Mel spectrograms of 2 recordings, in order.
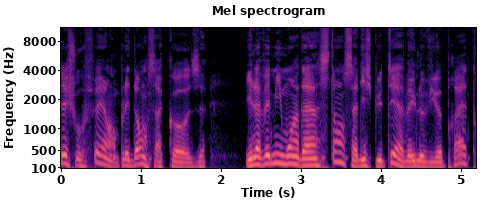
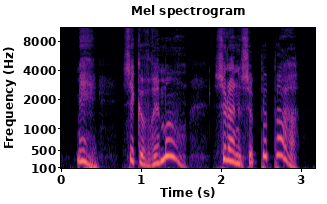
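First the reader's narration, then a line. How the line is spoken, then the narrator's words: Alarmed voice. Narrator (French): dit-elle d'une voix effarée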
